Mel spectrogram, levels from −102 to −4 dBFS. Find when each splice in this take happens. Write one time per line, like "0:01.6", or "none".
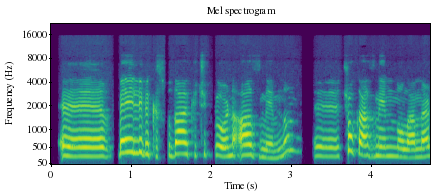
none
